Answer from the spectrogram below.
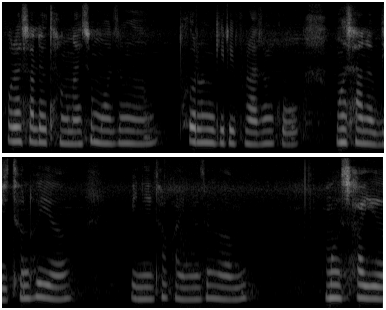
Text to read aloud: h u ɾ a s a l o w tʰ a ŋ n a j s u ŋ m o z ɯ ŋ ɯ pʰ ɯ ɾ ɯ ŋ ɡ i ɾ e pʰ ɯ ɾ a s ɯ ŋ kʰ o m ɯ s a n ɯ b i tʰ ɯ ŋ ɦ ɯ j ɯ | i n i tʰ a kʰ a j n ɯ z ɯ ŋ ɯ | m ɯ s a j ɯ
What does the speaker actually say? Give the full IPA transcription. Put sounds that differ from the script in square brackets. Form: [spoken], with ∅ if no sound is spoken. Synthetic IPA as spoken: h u ɾ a s a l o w tʰ a ŋ n a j s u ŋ m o z ɯ ŋ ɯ pʰ ɯ ɾ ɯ ŋ ɡ i ɾ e pʰ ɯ ɾ a [z] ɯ ŋ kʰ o m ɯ s a n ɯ b i tʰ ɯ [n] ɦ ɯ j ɯ | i n i tʰ a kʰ a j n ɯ z ɯ ŋ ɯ | m ɯ s a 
